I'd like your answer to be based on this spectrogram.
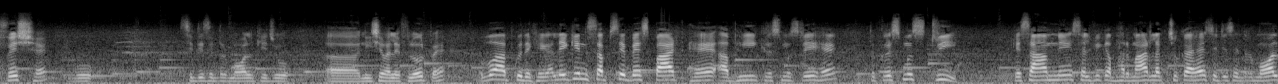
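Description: A young man reports from inside a large shopping mall, his voice pitched high and upbeat. He repeats phrases in a presenter's patter as he speaks into a handheld mic. Clear music plays behind him. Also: steady tone, normal speed. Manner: upbeat, repetitive presenter talk. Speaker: street reporter. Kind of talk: vox-pop reporting.

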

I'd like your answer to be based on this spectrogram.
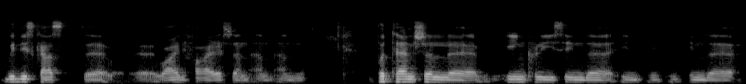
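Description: A man's voice: fairly low pitch, flat delivery, measured pace, vocal fry, darkish tone. An older man presenting research findings on a video call, hesitant with many fillers and restarts. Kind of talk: online conference talk and Q&A. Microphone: laptop mic on video call. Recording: muffled video call audio.

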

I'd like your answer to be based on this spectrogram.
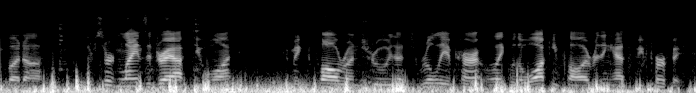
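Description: Man, forties, farmer, rambling vlog talk, outdoors, loud wind noise, distant phone mic. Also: medium pitch. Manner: rambling, folksy, many fillers and restarts. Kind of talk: casual vlog introduction. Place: outdoors in a farm field beside draft horses. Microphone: phone camera a few steps away.

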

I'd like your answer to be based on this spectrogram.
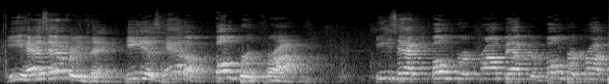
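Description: A woman's voice: fairly high pitch, far from the mic. Woman pastor, conversational sermon, joking asides, heavy church echo, voice off-mic. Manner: chatty and joking, asks the congregation questions. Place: church sanctuary. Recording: very echoey church, voice off-mic, faint room hum.

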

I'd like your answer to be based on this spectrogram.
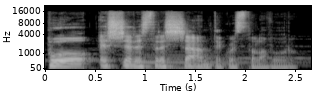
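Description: A man's voice: medium pitch, lively intonation, slow pace, darkish tone, soft background music. A man doing a wry school psychologist.

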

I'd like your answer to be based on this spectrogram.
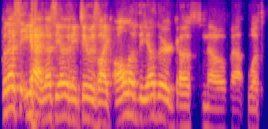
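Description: A man in his thirties co-hosting a podcast, retelling movie scenes in a rambling, animated way with many fillers. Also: fairly high pitch, fairly quick. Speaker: podcast co-host. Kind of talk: casual chat. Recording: dull lo-fi sound.

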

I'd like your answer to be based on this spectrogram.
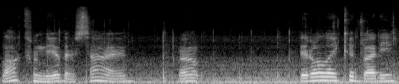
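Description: A man's voice: on the high side, measured pace. Profane man streaming a horror game. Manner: profane, trash-talking, reacting to scares. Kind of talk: live horror game playthrough commentary. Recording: noticeable background noise.

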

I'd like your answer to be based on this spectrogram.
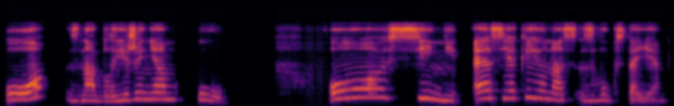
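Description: A woman teacher giving a language lesson, patiently explaining phonetics, asking questions and answering them herself and drawing out example words slowly. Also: fairly high pitch, no echo.

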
